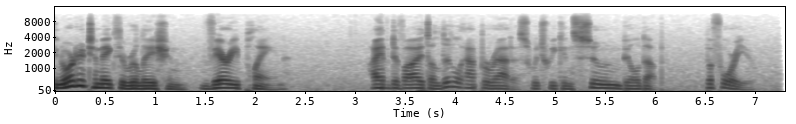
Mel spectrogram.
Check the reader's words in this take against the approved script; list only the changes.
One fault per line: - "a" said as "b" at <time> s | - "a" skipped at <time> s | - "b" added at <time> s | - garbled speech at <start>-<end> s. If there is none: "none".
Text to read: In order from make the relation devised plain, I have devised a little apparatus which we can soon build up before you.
- "from" said as "to" at 0.3 s
- "devised" said as "very" at 1.5 s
